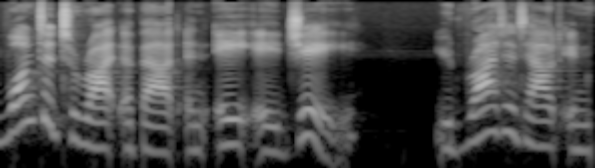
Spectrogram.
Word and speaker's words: EEG: says and e8g that's an abbreviation we don't pronounce it ich we say a eg a EG stands for electroencephalograph that's a type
